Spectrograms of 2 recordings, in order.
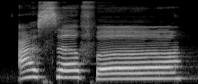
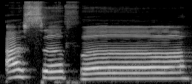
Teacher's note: یؤمنو بہذا الحدیث سا کی زیر کو لمبا نہیں کریں گے. اسفا سین میں سیٹی کی آواز ہونی چاہیے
